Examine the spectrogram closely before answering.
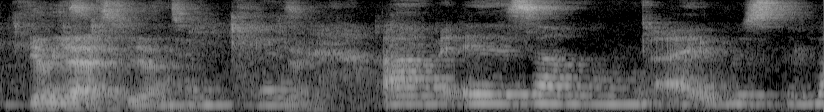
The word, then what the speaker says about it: Antony: As I pronounce it right? Oh, yes, yeah. Antony, yes.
